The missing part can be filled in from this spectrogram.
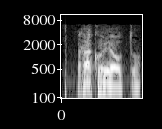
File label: "racoloto", Venetian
